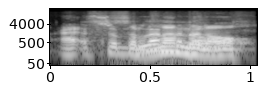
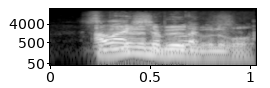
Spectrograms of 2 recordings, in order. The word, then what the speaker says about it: subliminal: Subliminal. You added subliminal. Extra syllable there. – That is subliminal. – Yes. – Subliminal. – Subliminable. – I like subliminal better.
